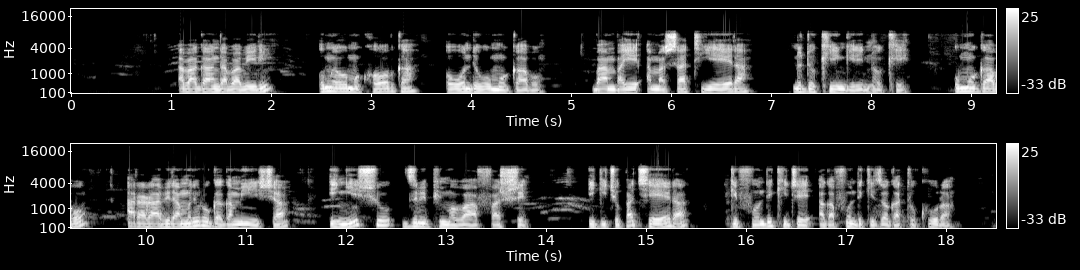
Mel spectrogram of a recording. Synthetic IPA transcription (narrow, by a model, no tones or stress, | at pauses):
aβaɡaːŋɡaβaβiɾi | umŋewumukʰo̞ːbɡa | uwuːndiwumuɡaβo̞ | βaːmbaje̞ʔamaʃatʰije̞ːɾa | nodukʰiːŋɡiɾin̥ho̞kʰe̞ | umuɡaβo̞aɾaɾaβiɾamuɾiɾuɡaɡamiʃa | iɲiʃuziβipʰimo̞βafaʃe̞iɡit͡ʃupat͡ʃe̞ːɾa | ɡ̥ifuːndikid͡ʒe̞ʔaɡafuːndikizaɡatukʰuɾa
